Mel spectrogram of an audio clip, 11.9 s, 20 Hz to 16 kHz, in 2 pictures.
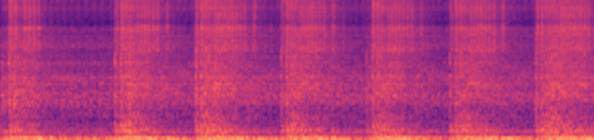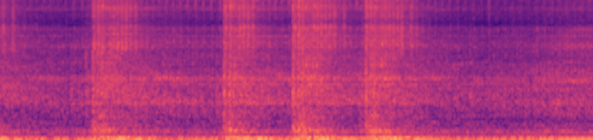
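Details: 2020 Honda CB Twister motorcycle at idle: dull thump or swell roughly every second over the steady beat; abnormal engine noise, cause unknown.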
